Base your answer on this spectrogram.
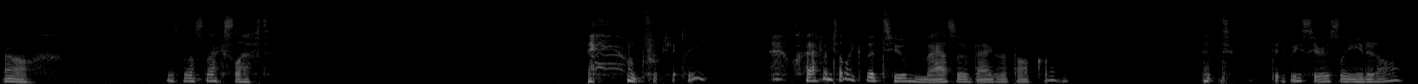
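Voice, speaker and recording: A man acting an easygoing, playful young guy in a casual roleplay audio, talking in a halting, chuckling, naturalistic way with a friend. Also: mid-range voice, animated, darkish tone. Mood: amused disbelief. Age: young adult.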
